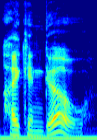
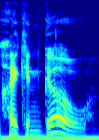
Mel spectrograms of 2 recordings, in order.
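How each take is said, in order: No difference in how they are said.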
